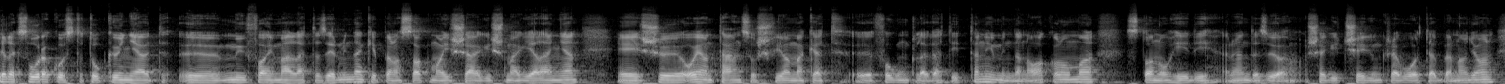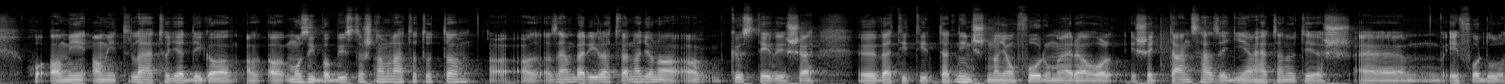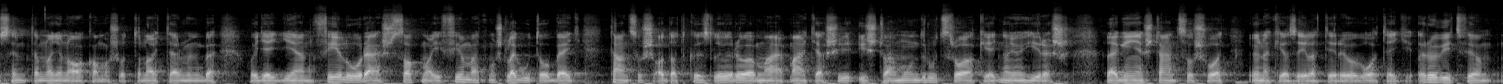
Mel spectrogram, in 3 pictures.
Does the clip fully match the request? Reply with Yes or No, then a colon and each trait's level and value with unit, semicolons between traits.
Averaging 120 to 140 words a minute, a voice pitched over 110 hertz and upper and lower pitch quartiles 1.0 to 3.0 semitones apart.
No: average, 130 wpm; very low, 95 Hz; narrow, 2.4 semitones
